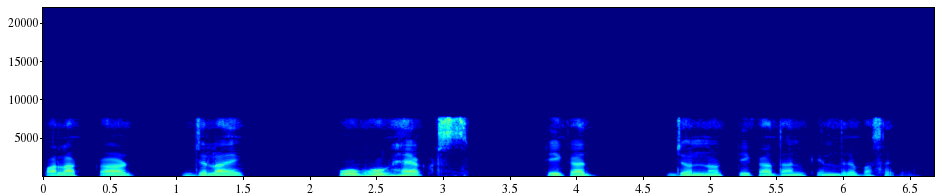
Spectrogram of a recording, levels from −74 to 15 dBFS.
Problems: none marked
